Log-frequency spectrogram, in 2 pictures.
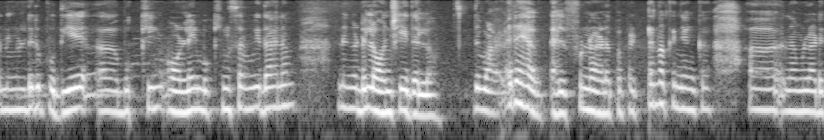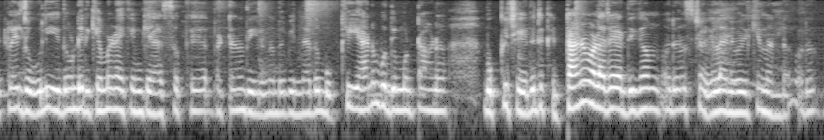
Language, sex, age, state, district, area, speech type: Malayalam, female, 30-45, Kerala, Kozhikode, rural, spontaneous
